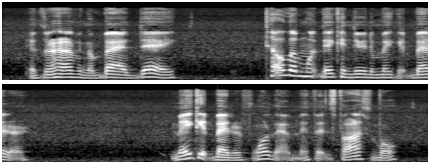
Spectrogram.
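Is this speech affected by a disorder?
Yes: cerebral palsy; scoliosis.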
